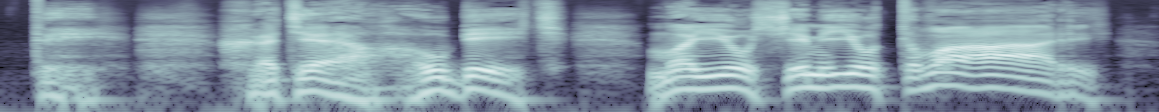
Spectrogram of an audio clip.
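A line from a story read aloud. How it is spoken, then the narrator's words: Loud roar across square. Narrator (Russian): На всю площадь рычал Пушок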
